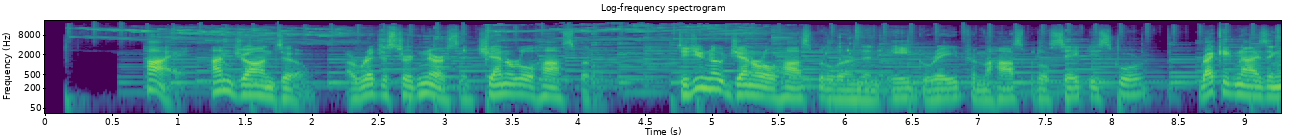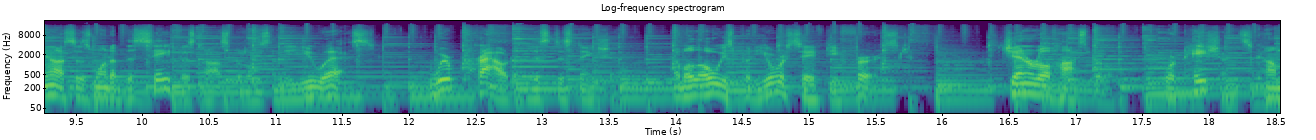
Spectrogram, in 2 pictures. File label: spot with music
